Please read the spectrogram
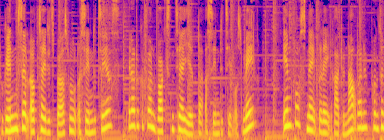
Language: Danish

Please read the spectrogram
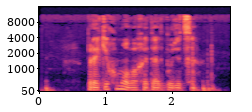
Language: Belarusian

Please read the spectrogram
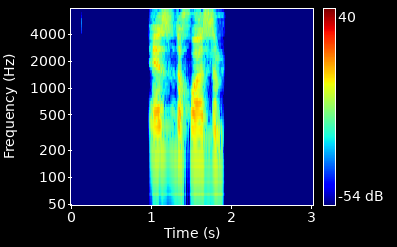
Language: Kurdish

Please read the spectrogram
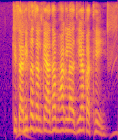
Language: Chhattisgarhi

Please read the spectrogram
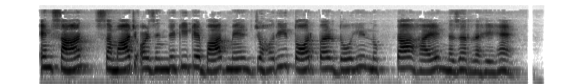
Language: Urdu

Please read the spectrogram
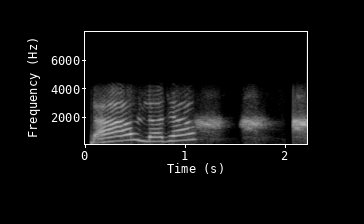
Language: Maithili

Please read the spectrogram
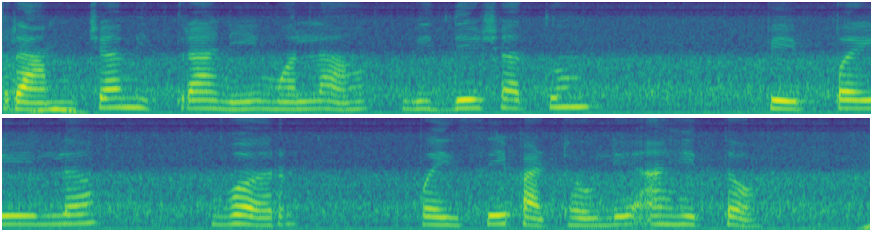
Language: Marathi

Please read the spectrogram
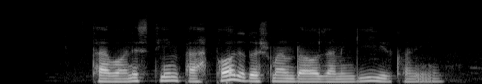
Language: Persian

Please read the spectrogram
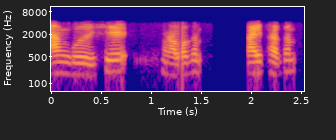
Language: Bodo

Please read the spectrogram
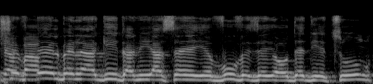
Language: Hebrew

